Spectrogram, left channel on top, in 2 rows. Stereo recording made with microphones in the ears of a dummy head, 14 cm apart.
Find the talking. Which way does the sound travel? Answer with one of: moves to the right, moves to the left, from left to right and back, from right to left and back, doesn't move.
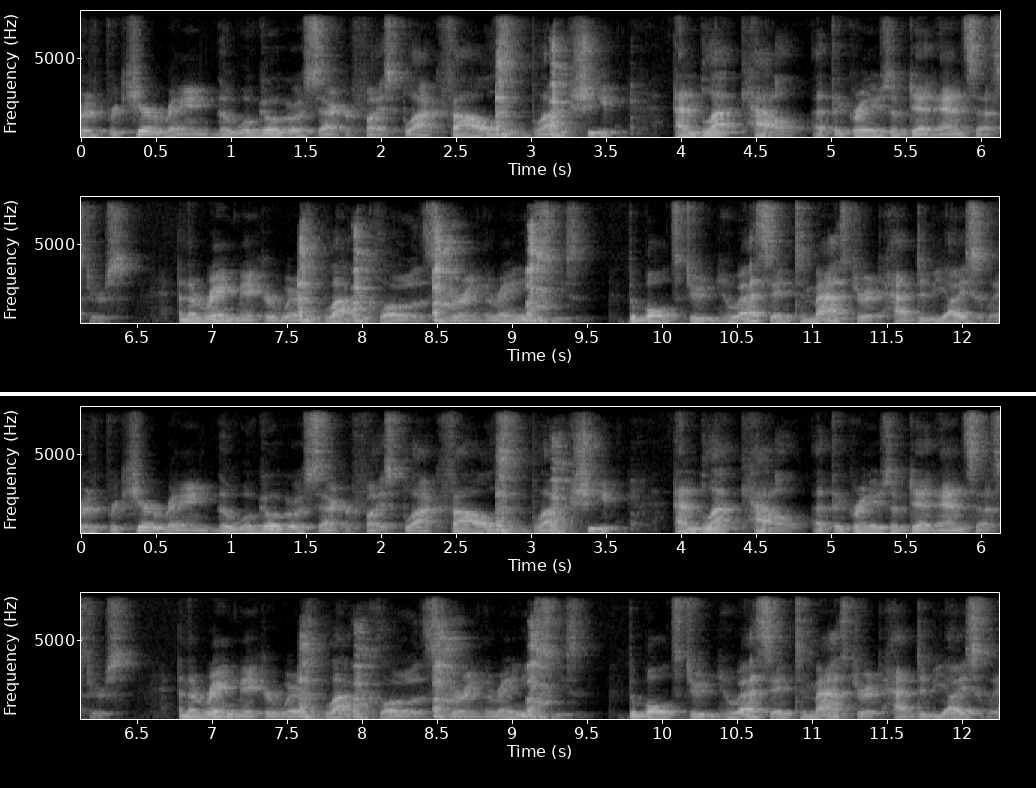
doesn't move.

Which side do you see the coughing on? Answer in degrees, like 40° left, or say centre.
50° left.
